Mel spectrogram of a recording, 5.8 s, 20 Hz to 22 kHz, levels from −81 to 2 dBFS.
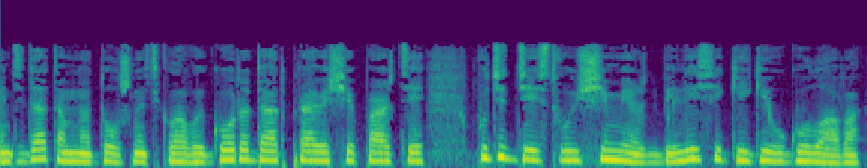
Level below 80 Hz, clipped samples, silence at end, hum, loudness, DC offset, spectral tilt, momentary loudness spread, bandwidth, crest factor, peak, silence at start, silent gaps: -40 dBFS; under 0.1%; 0.05 s; none; -12 LUFS; under 0.1%; -6 dB/octave; 3 LU; 8.8 kHz; 12 dB; 0 dBFS; 0 s; none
